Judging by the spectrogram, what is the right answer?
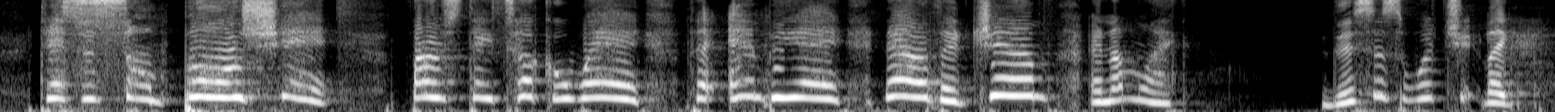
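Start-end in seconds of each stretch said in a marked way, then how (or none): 0.2-5.2 high-pitched screaming, ranting. Retelling what he yelled in the living room, retelling a scream. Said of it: "he's like screaming in the living room".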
